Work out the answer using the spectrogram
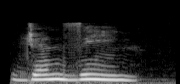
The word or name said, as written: genzine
